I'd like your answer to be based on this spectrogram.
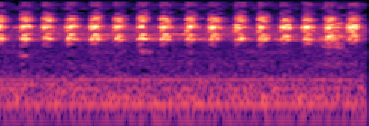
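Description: A green leafbird repeats a rapid, rhythmic series of bright, buzzy chirps, about six per second, steady and fairly close over a low hum.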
